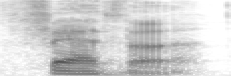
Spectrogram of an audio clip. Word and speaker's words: feather: Another feather without pronouncing the final R.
